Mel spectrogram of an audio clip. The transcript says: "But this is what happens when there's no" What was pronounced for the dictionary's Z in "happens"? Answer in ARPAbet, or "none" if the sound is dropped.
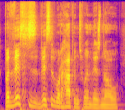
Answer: Z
